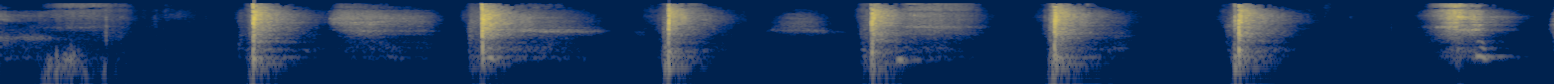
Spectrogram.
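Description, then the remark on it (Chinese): A whip lashes a person's genitals seven times at a steady, roughly one-second pace. Each strike is a loud, sharp crack with a short noisy tail, and softer swishes fall between some strikes. No voices. “嗯，被你的母上大人这样用鞭子抽打着下面，爽吗？”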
